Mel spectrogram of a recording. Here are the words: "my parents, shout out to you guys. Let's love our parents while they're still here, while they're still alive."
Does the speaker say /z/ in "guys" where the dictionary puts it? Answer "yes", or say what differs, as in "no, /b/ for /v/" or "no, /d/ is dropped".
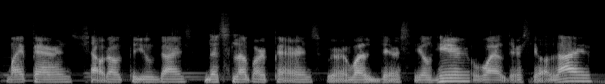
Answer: no, /s/ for /z/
